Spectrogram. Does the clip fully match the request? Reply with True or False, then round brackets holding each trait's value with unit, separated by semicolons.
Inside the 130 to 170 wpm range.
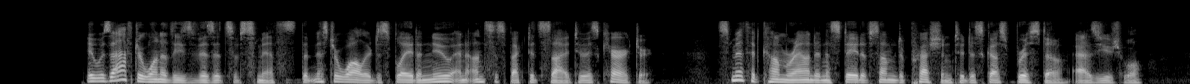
False (180 wpm)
